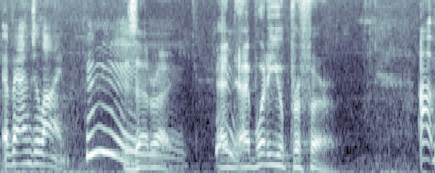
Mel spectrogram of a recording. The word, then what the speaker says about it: Evangeline: think it's you know I think Evangeline is more a Canadian expression or pronunciation of the name because here everyone wants to call me Evangeline what do you prefer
